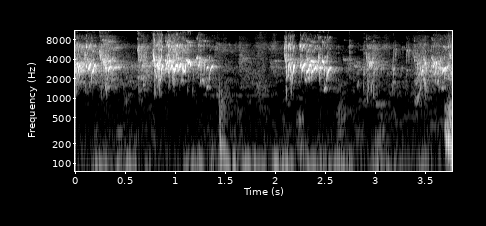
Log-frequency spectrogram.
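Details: Several budgerigar pets give busy chattering chirps, high scratchy warbled phrases rising and falling in loud bursts about every second, with softer twittering in between.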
